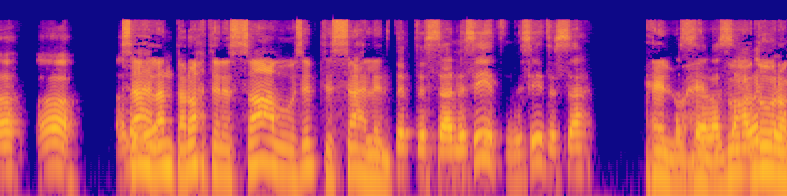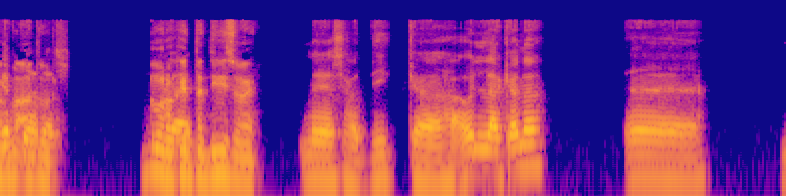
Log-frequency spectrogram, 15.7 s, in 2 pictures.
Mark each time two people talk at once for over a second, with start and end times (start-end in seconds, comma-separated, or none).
6.8-8.5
